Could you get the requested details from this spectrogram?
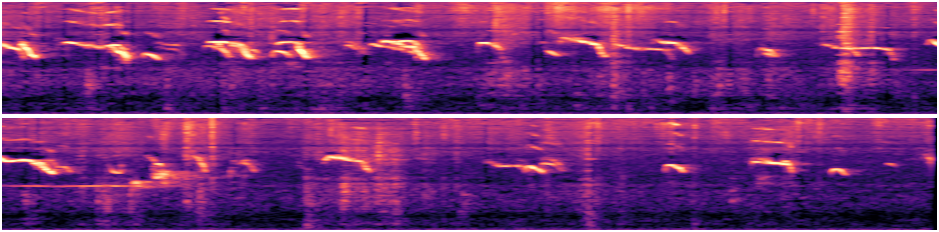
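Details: Chicks aged forty days crowding around fish heads on a free-range farm in Kitahiroshima, Hiroshima Prefecture; a busy stream of high, downward-sliding peeps from several birds, with pecking taps and steady low hum.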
